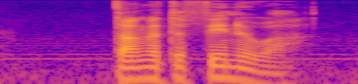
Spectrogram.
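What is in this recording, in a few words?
"tangata whenua", Māori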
